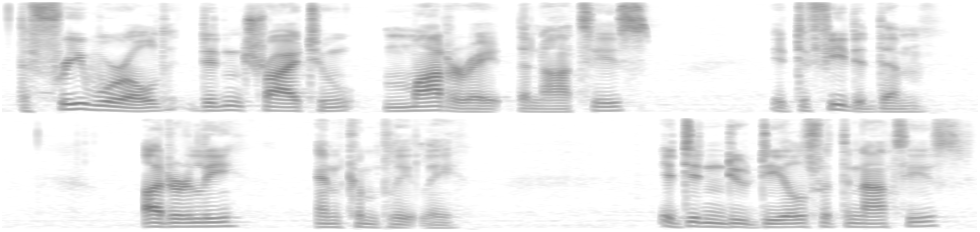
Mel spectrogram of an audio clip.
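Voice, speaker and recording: Emphatic, low-voiced man delivering political commentary. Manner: emphatic, punchy, dramatic pauses between short phrases. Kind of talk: scripted monologue to camera, political commentary.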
